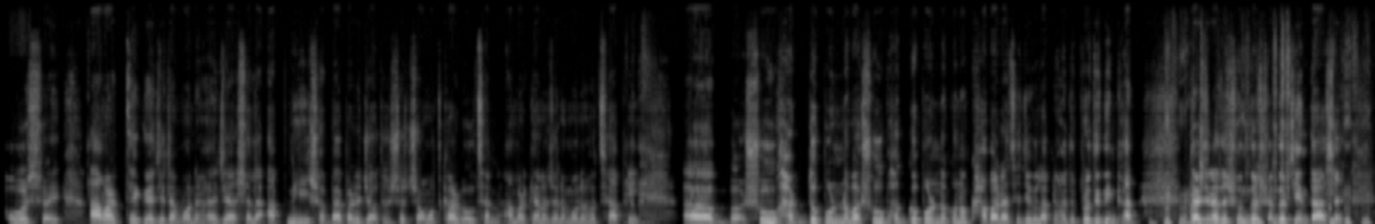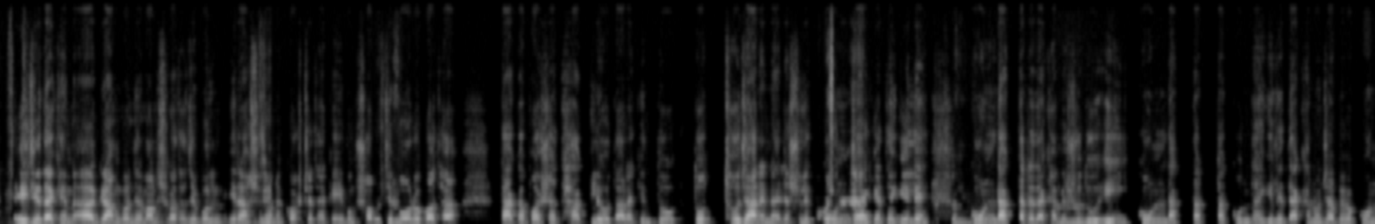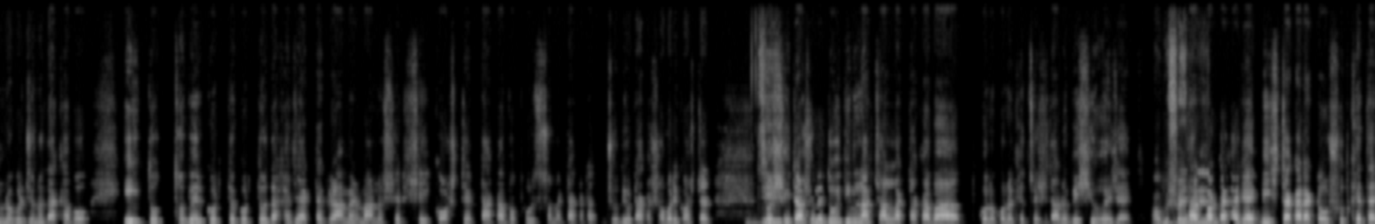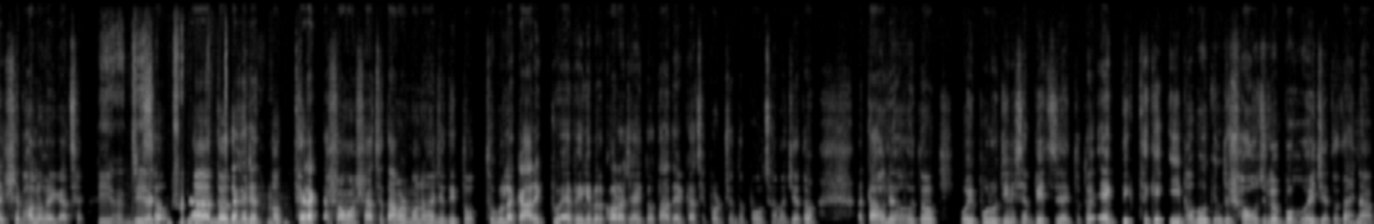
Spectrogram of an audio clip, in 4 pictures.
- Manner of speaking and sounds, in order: throat clearing; chuckle; laughing while speaking: "আসলেই"; laugh; unintelligible speech; chuckle; in English: "এভেইলেবল"
- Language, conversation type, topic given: Bengali, unstructured, প্রযুক্তি কীভাবে আমাদের স্বাস্থ্যসেবাকে আরও উন্নত করেছে?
